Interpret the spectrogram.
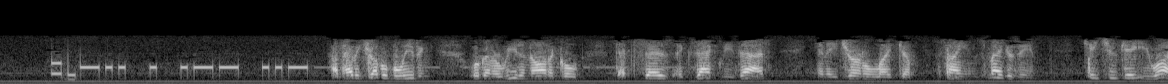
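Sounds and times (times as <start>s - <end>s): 
amateur radio repeater time-out tone: 0.5s - 7.3s
speech: 0.6s - 1.1s, 3.5s - 11.6s.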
